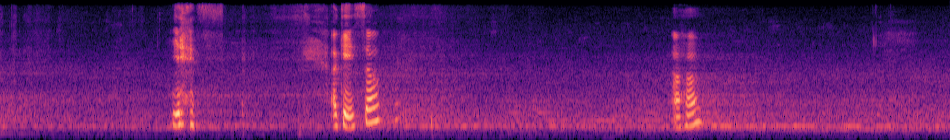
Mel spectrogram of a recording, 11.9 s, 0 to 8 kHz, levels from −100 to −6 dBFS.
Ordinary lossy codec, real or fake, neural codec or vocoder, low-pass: none; real; none; 7.2 kHz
